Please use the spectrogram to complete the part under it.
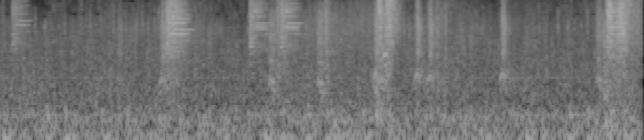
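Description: Swords clash and strike in sharp blows.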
